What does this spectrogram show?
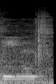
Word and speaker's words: Demons: The username was j.kingrn, and the text was Jamell Demons, go lay down, I love you. It rhymes with lemons.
